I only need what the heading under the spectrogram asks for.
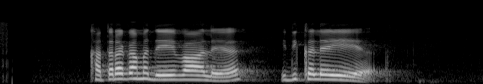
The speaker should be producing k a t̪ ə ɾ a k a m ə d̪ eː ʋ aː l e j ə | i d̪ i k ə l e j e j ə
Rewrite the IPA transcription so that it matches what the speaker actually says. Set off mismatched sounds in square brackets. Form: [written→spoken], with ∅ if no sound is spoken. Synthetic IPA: k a t̪ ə ɾ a [k→ɡ] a m ə d̪ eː ʋ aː l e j ə | i d̪ i k ə l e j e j ə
